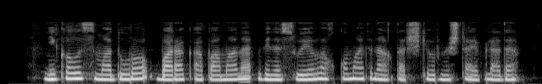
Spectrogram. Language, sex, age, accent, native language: Uzbek, female, 18-24, Toshkent shahri, Uzbek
